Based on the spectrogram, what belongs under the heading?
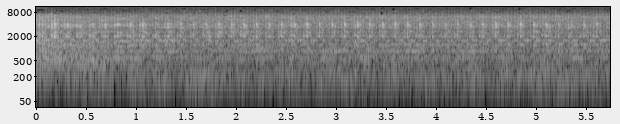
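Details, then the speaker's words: VW Polo Sedan with CFNA engine at 80,000 km, knock started about 3,000 km earlier and is audible even in the cabin; light, crisp tapping about four per second over a quiet idle, cause unknown. "Застучал где-то, наверное, 3 тысячи назад. Застучал мотор. Ну, даже в салоне слышно."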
